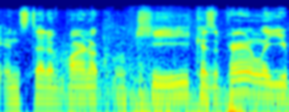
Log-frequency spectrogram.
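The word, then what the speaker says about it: Barnacle Cay: chat's really mad at me cuz I'm saying Barnacle K instead of Barnacle key cuz apparently you pronounce it Barnacle key and they're like that's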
